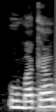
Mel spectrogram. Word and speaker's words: Humacao: Humacao, which is near the rainforest. Humacao begins with an H, which is silent in Spanish.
